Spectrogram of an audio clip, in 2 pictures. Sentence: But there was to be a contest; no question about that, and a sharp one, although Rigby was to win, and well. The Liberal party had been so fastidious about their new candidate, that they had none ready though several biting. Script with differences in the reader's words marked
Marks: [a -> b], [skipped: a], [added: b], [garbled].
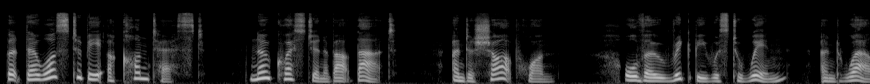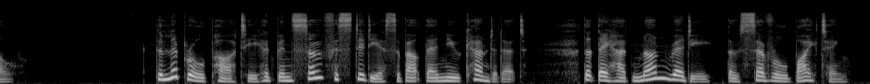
But there was to be a contest; no question about that, and a sharp one, although Rigby was to win, and well. The Liberal party had been so fastidious about their new candidate, that they had none ready though several biting.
